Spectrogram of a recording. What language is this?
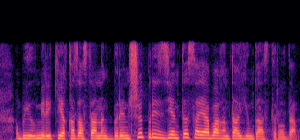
Kazakh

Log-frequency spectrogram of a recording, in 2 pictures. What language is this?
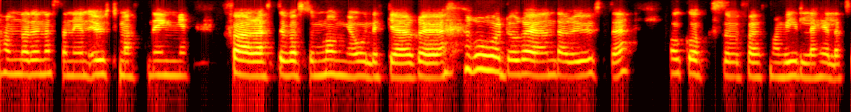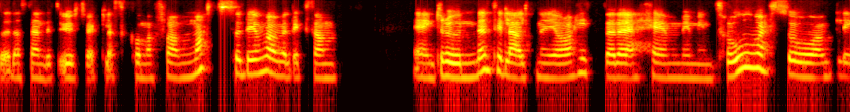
Swedish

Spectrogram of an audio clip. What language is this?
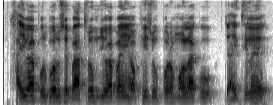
Odia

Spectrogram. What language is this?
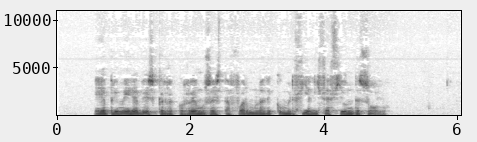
Galician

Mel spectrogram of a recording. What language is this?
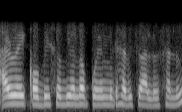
Assamese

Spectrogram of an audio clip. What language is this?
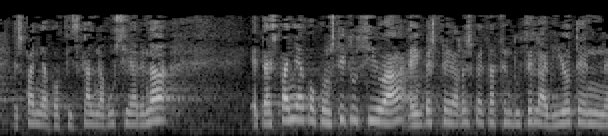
Basque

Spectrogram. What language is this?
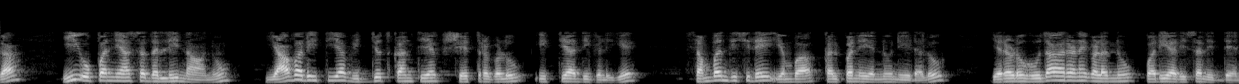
Kannada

